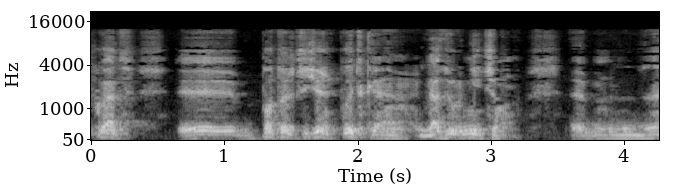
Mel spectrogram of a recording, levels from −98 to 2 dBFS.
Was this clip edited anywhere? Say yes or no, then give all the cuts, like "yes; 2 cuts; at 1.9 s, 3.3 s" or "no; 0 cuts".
yes; 1 cut; at 1.5 s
